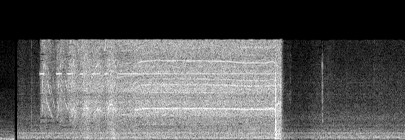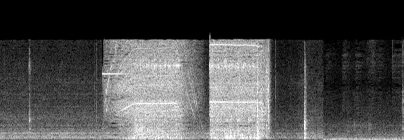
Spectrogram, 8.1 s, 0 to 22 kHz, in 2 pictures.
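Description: Hercules power drill boring through 1½-inch PVC pipe held in a vise: one steady run of about two and a half seconds, then a second, shorter run about five seconds in, broken by a brief stop.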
